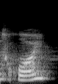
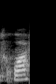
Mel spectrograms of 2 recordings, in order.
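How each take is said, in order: First: The name does not sound like the number three. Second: The name sounds like the number three. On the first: The speaker calls it wrong. "Je sais pas comment on prononce" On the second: The speaker calls it right. "il vaut mieux prononcer Troie"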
